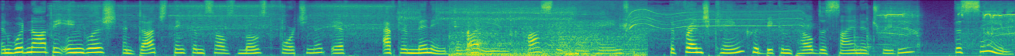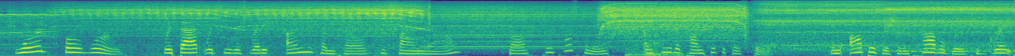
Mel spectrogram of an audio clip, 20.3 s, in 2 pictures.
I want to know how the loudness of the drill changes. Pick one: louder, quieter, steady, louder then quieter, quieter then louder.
louder.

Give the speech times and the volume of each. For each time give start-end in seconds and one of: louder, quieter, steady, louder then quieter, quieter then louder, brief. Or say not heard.
0.0-20.2 quieter.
